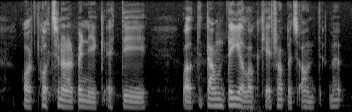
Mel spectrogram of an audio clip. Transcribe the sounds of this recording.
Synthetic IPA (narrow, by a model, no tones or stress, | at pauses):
ɔrpʰʊtʰənanarbɛnɪɡəd̥i | wɛ̰lˠd̥awndejlˠɔɡ̥kʰḛːθr̥ɔbətʰɔnd̥ma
